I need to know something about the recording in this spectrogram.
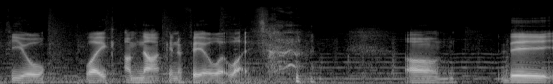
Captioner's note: laugh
